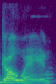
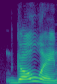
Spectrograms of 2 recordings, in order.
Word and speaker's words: Gawain: I was like because apparently that's how you pronounce his name Gawain according to fate go away you know even people in my comment section on my fake grandeur girl let's plays Oh like it's go away not die way and then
